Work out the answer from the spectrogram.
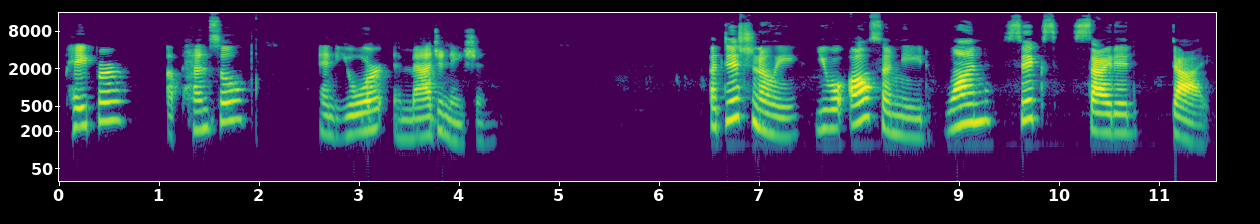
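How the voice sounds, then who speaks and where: A woman teaching a lesson in a deliberate, step-by-step manner. Her pace is slow and careful, and her medium-pitched voice moves up and down in a lively way. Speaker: teacher presenting a writing activity. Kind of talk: instructional lesson.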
